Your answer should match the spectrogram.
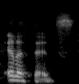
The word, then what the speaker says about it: Illithids: I'm sure it's going to be a theme throughout all these podcasts where I cannot pronounce things, but I think it's Illithids. That's the legend. – Yeah, that's how I would say it, yeah.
